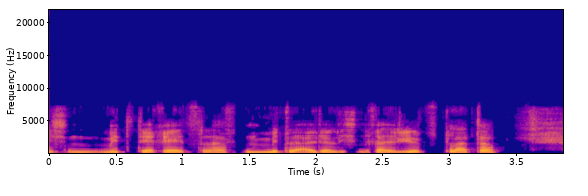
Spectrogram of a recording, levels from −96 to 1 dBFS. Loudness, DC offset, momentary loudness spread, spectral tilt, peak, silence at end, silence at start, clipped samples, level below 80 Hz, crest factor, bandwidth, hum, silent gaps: -27 LUFS; under 0.1%; 7 LU; -6.5 dB/octave; -10 dBFS; 0 s; 0 s; under 0.1%; -78 dBFS; 18 dB; 7.6 kHz; none; 1.40-1.44 s, 2.91-2.95 s, 3.44-3.49 s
